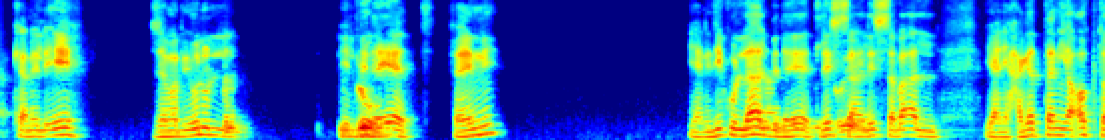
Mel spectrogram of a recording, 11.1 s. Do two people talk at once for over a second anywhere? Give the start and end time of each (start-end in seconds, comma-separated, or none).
7.4-8.8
